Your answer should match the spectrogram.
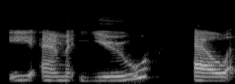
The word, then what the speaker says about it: Emulait: um emul is spelled e m u l a i t it's like emulate you're emulating the breast but it's a play on the French word for milk which is leay so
